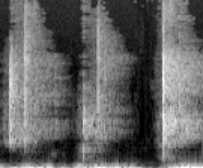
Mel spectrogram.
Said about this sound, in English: The clicking of her heels grows faster with every passing second.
